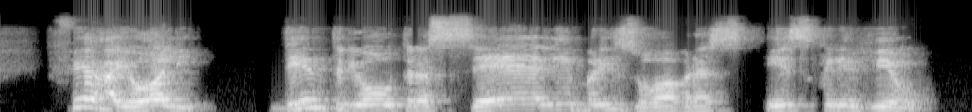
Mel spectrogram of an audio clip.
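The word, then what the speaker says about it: Ferrajoli: ou gênio italiano Luigi ferraioli Você conhece ferraioli Você já leu ferraioli se escreve a High Jolie e pronúncia Luigi ferraioli dentre outra cérebro sobras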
